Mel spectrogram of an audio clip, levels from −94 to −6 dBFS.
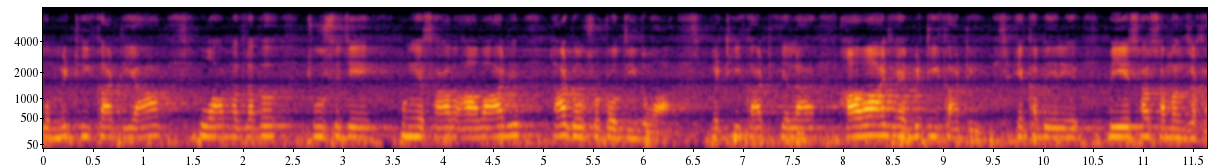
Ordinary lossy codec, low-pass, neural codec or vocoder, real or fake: none; 7.2 kHz; none; real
